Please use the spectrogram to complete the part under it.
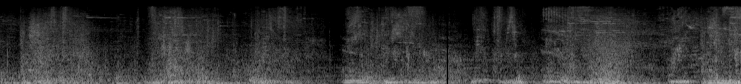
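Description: Game spell effects whoosh and crackle as characters fight.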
